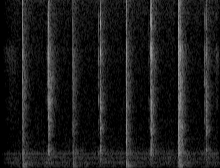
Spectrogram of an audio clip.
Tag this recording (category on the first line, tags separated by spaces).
Sound effects > Objects / House appliances
equipment tap mouse office soundfx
